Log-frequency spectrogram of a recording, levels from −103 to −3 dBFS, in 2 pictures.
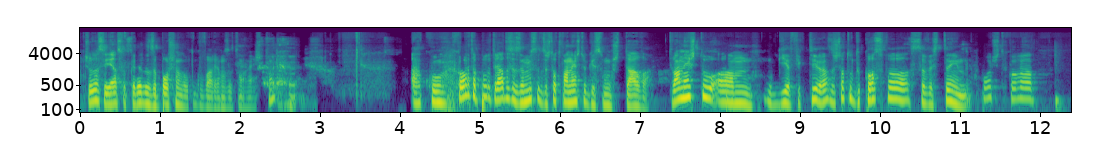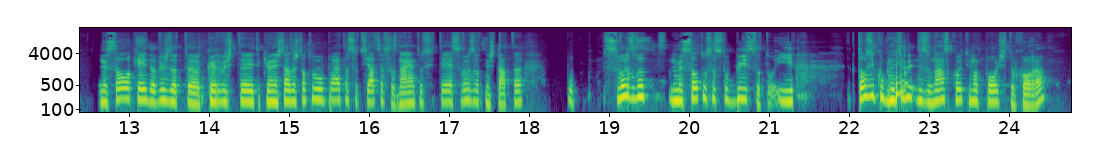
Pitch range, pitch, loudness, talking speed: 160-200 Hz, 180 Hz, -20 LUFS, 155 wpm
